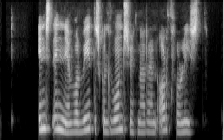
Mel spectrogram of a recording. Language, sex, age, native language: Icelandic, female, 13, Icelandic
